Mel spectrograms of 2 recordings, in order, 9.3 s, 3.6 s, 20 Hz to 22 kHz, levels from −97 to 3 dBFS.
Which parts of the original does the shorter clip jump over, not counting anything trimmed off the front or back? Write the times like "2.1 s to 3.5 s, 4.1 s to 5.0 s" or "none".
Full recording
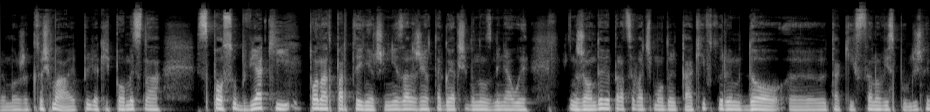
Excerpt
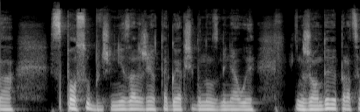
2.5 s to 3.8 s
